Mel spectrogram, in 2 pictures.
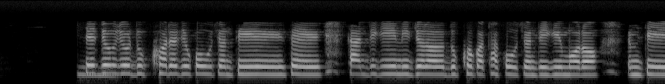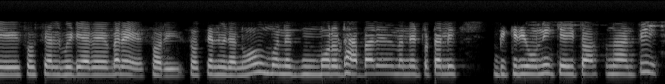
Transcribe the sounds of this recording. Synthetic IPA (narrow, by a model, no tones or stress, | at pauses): sed͡ʒod͡ʒod̪ʊkʰːɔɾed͡ʒokɔɦut͡ʃɔnt̪isekãnd̪ikinid͡ʒɔɾd̪ukʰːɔkɔt̪ʰakɔɦut͡ʃʰɔnt̪ikimoɾɔemt̪isosijəlmiɖijaɾemɛnesɔɾisosijəlmiɖijanuomənemoɾɔɖʱaːbaɾeməneʈoʈali | bikɾiɦonikeɦit̪ɔasunant̪i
